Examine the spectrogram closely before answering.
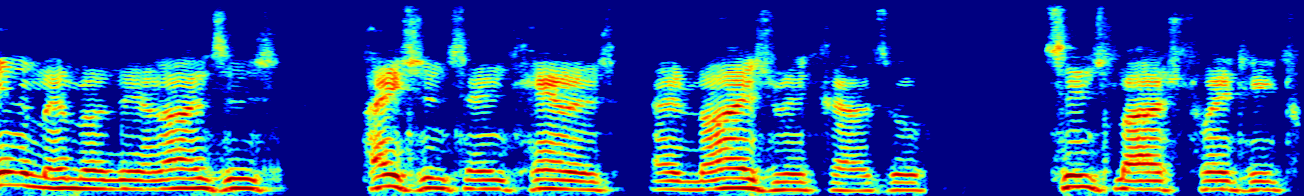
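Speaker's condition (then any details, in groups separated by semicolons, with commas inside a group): Upper motor neuron MND; rare form, upper motor neurons only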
